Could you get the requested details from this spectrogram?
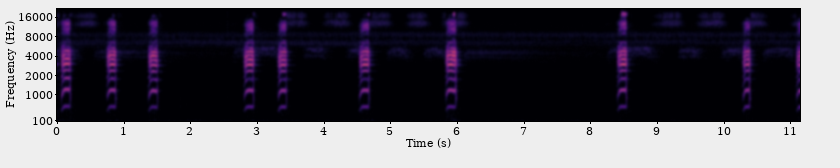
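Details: A female zebra finch gives short nasal "meh"/"meh!" meeps nonstop, one every second or two.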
